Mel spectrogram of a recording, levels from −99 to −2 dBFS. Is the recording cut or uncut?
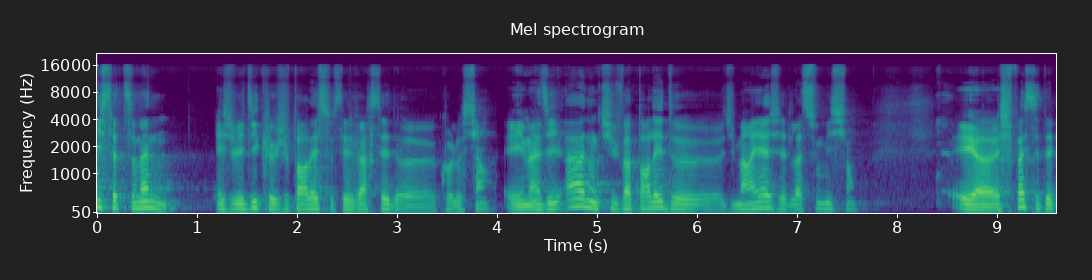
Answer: cut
